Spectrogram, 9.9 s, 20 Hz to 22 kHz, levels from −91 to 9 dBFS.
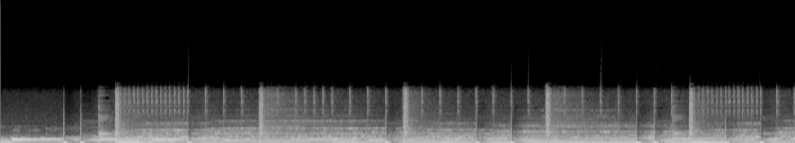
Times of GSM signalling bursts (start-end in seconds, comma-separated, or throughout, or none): none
